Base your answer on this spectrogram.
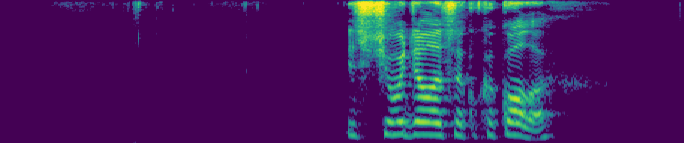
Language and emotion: Russian, neutral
